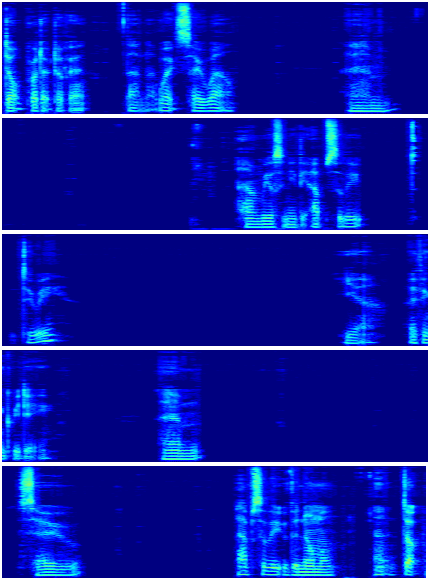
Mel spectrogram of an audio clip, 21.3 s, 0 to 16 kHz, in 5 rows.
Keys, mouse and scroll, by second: 2.4 click, 3.3-6.2 drag, 7.0 shift+d, 13.0-16.0 drag, 16.1-17.8 middle drag, 17.8 click, 18.6 click, 21.1-21.2 drag.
